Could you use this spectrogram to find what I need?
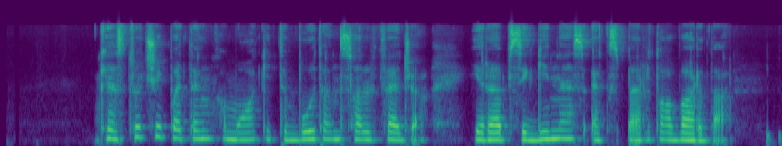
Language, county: Lithuanian, Alytus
